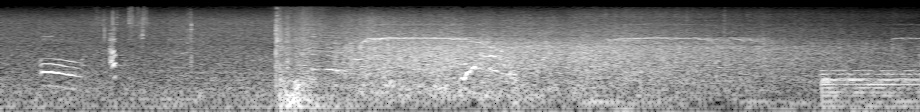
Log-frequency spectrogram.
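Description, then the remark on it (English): A few faint knocks, then a sudden loud splash as a diver enters the pool, giving way to a steady muffled underwater rush with bubbling and faint tones, picked up by a microphone at the bottom of the pool, that fade slightly near the end. “When the athlete goes under the water, we shift the perspective to just them and the underwater sound. You hear the bubbles.”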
